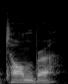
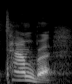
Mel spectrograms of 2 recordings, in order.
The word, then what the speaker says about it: timbral: right cuz I heard I was told of saying tombra I've learned it's tambra right is that what you say I say tombra I no but I was saying it's tambra tambra or tombra anyway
